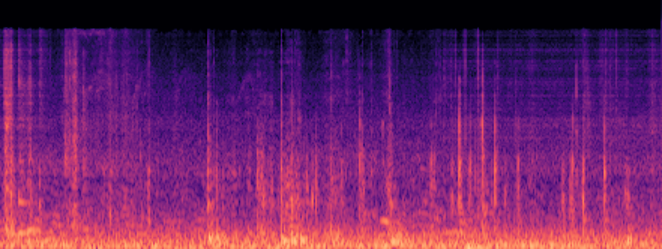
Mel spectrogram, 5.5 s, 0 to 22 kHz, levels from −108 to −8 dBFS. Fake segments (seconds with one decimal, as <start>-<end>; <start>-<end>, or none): 0.0-0.4; 3.7-5.5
